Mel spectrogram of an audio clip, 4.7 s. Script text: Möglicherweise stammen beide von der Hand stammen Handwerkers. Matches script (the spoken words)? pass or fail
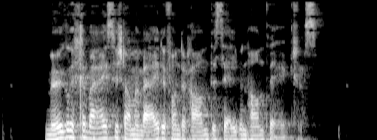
fail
